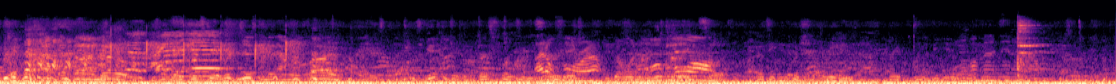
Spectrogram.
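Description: Men and boys call out and chatter across an open field.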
